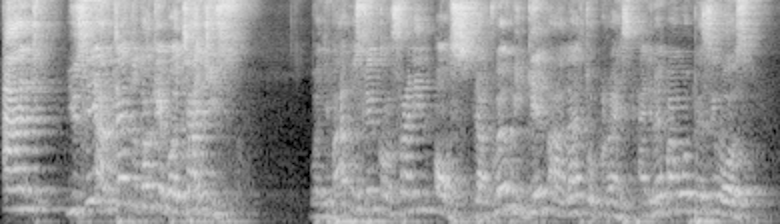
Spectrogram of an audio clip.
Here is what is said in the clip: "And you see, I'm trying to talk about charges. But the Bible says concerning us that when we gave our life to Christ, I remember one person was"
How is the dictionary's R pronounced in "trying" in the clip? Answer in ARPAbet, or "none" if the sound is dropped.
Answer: none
